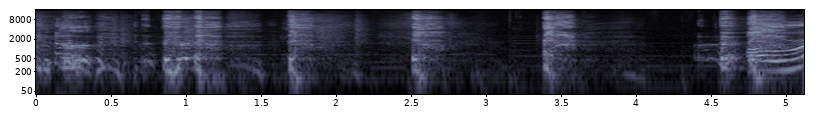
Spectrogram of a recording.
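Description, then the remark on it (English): Harsh coughing fits after a hit from a bong: a series of about six loud, raspy hacks spaced irregularly over several seconds, with strained breathing and rough throaty sounds between them. “… begins coughing on his bong.”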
